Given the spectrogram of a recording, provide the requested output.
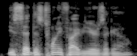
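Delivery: mock-sarcastic Abram, underplayed; eye-rolling sarcasm. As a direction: roll your eyes and brush God off. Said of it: "rolled his eyes and said".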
